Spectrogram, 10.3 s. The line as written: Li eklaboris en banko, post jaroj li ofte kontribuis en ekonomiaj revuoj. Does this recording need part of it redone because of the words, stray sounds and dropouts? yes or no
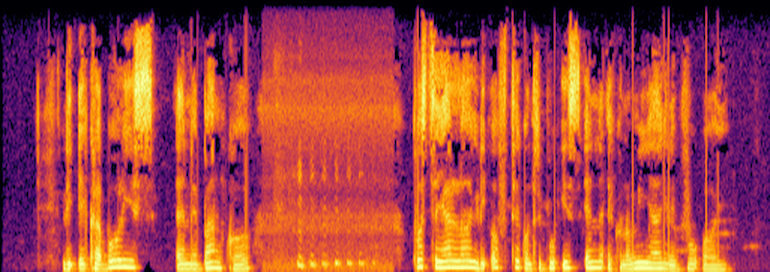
yes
